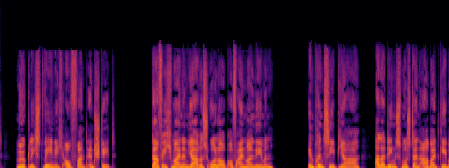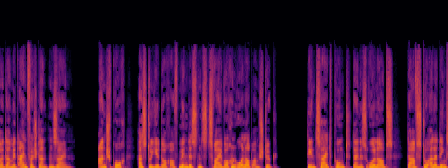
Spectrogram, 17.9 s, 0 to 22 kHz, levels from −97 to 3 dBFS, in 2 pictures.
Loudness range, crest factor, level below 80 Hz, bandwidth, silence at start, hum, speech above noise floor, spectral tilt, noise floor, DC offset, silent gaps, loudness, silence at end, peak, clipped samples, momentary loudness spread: 1 LU; 20 dB; -54 dBFS; 16.5 kHz; 0.35 s; none; over 64 dB; -5 dB/octave; under -90 dBFS; under 0.1%; 2.85-2.95 s, 5.98-6.09 s; -27 LUFS; 0 s; -8 dBFS; under 0.1%; 6 LU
